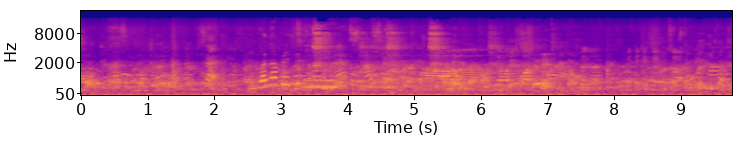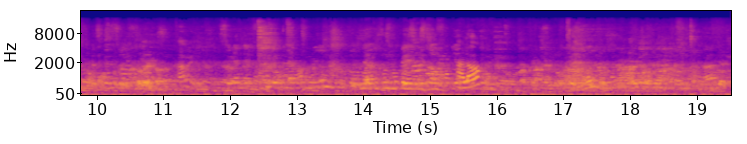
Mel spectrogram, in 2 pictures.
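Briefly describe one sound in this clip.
A busy room full of voices chatters throughout.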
